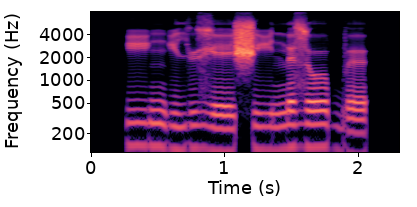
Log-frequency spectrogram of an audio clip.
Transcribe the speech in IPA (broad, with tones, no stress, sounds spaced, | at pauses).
iː˧ ŋ i˨ j ɨ˧ ɣ eː˨ ʃ iː˧ n ə˦ z oː˦ b ə˨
